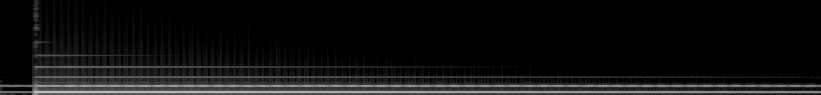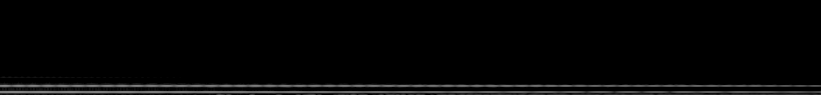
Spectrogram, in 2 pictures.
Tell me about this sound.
bell-bowl G-ish
A single ring of a medium-sized (brass?) ringing bowl with a soft mallet. Approximately G natural.
bell, bowl, chime, ring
